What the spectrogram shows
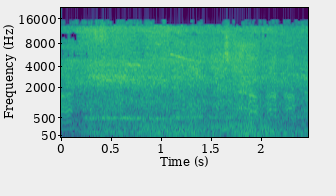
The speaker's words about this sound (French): les trains qui passent comme ça à fond à l'air super dangereux.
